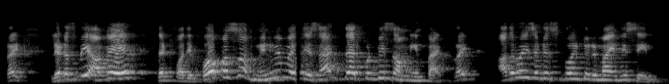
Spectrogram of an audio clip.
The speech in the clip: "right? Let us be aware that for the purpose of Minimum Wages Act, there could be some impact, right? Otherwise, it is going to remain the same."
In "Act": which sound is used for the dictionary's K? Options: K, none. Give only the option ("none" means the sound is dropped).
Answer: none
